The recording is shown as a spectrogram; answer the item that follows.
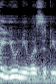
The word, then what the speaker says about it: university: university, it is a university. Why a? Because when you pronounce university, the sound of U, okay, Y comes first, okay, and Y is a consonant.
